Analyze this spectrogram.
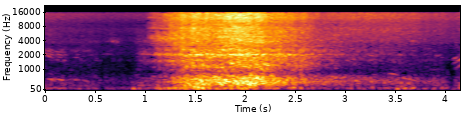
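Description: Foaming surf rushes and hisses over the shore.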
